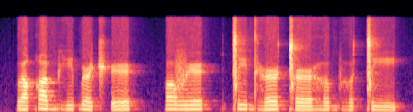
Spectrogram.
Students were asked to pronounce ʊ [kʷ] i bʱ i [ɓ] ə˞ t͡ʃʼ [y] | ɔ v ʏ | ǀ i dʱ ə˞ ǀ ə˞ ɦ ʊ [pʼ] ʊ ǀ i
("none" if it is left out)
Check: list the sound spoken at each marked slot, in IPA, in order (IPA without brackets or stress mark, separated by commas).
qʷ, ɓ, ʏ, bʱ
